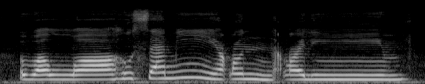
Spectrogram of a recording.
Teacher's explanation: تنوین کے بعد عین آ رہا ہے تو یہاں نون ساکن کا اظہار ہے، ہم نون کو واضح کر کے پڑھیں گے.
